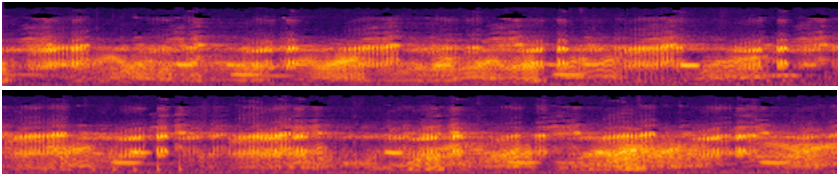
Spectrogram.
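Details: Frogs in a dense croaking chorus, many callers overlapping in steady pulsed bursts, with short clear tonal notes dropping in between and no other sounds standing out.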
